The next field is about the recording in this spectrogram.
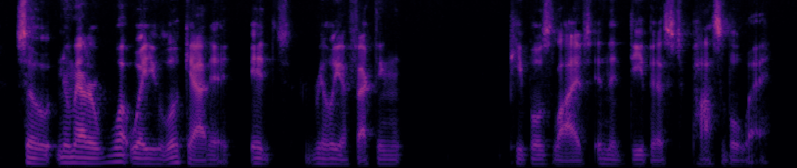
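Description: A man's very deep, low voice in a Midwestern American accent, at a fairly slow pace with fairly even intonation, on a very clean recording with a silent background. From Missouri, St. Louis County (Chesterfield). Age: 30s. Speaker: democracy reform advocate, nonprofit CEO. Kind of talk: interview.

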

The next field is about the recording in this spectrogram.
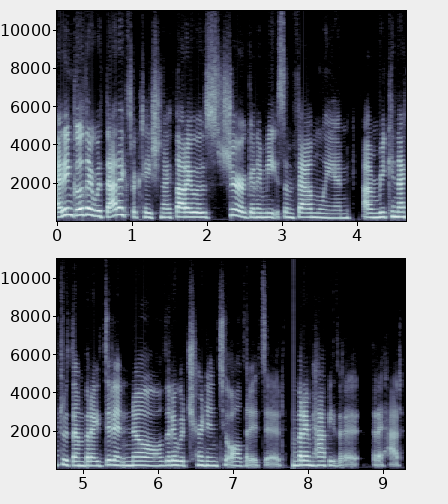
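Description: With an ordinary speaking voice, a woman talks at a fairly quick pace and fairly high pitch, with ordinary pitch variation, hardly any pauses and a quiet background. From California. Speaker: international education student resource specialist and entrepreneur. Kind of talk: interview.

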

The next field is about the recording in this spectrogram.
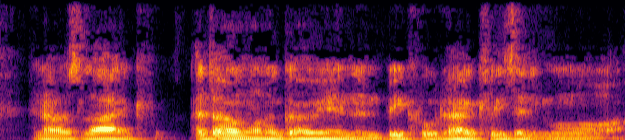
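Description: In a London accent, a man speaks with a very deep, low pitch, somewhat breathy and in a monotone, flat intonation, on a very clean recording with a silent background. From England, East London. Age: 20s. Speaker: life coach. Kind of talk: casual chat. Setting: studio.

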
